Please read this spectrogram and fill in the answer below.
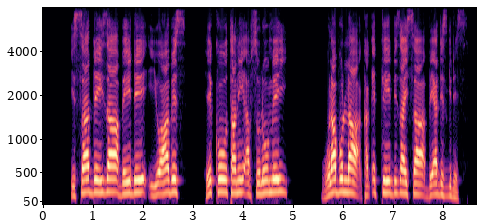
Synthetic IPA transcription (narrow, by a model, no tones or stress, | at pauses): ʔɪsːad̪ɛɪzɐbɛjɪd̪ɪjɔaːbɛs | hɛkːɔt̪ɐnɪɐbsoloːmɛj | wɔlɐbɔlːɐkɐkʼɛt̪ːɪd̪ɪzɐjsːɐbɛʔɐd̪ɪs̬ɡɪd̪ɛ̰s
